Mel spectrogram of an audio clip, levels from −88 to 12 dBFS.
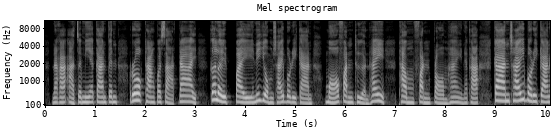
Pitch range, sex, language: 185-230 Hz, female, Thai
